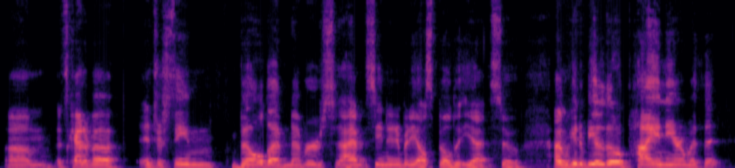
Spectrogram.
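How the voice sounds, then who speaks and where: A man on a video call with a somewhat high voice who rambles cheerfully. He stumbles and restarts often as he talks, and his tone stays light and upbeat. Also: brisk, hardly any pauses. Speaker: guest player. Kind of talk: casual chat on a video call.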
